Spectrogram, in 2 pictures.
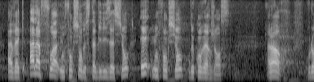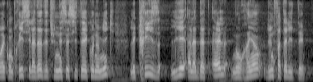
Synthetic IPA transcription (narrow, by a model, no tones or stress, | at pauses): avɛkalafwaʔynfɔ̃ksjɔ̃d̪əst̪abilizasjɔ̃eynfɔ̃ksjɔ̃d̪əkɔ̃vɛʁʒɑ̰̃s | a̰lɔʁvulɔʁekɔ̃pχisilad̪ɛt̪ɛt̪ynːesesit̪eːkɔnɔmiklekχizljeʔalad̪ɛt̪ɛlnɔ̃ʁjɛ̃d̪ynfat̪alit̪e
